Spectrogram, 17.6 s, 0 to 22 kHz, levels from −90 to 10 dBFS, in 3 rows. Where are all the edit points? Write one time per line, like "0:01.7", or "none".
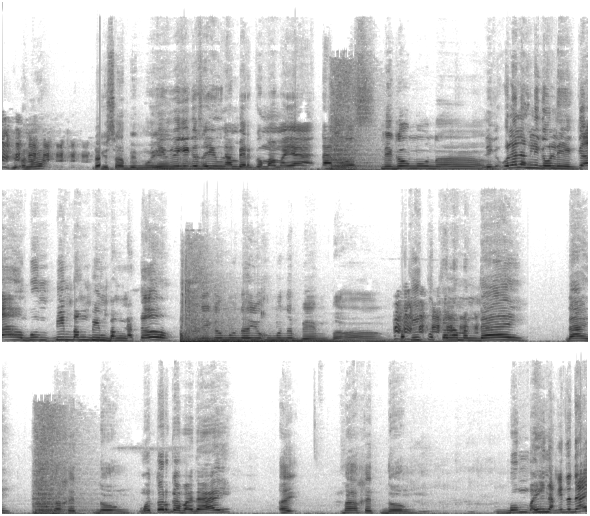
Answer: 0:01.0
0:11.2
